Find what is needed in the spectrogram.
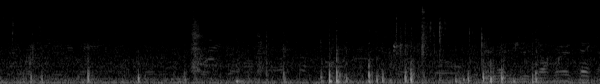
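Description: Hoofbeats of a horse cantering on a sand arena surface: a run of irregular thuds and clicks, thickest about three to four seconds in.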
